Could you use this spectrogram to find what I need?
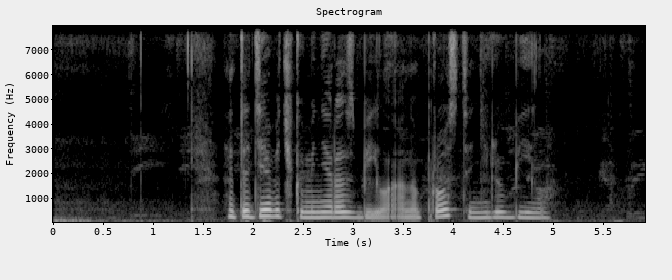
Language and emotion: Russian, sad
